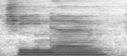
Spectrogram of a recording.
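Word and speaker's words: GNOME: a KDE environment or genome I know it looks like known but the section pronounced genome many others and these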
